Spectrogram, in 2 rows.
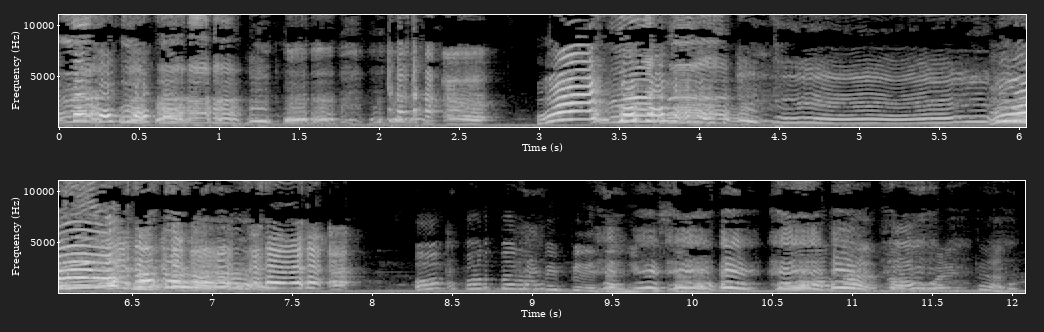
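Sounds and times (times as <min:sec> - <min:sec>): babies laughing and squealing: 0:00.0 - 0:08.0.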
